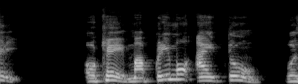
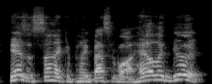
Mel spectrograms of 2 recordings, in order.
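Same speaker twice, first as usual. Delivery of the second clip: usual speaking voice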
